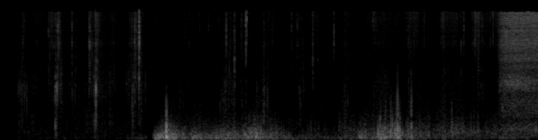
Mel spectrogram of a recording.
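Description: Footsteps of a hiker walking a dirt trail, starting about two seconds in, over a low rumble. Near the end a steady rush of running creek water comes in.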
